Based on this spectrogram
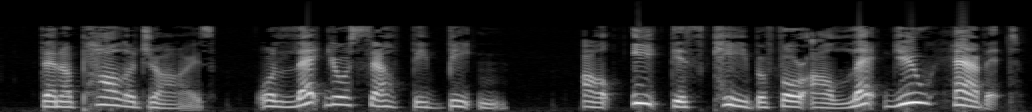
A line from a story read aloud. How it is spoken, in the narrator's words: said angrily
